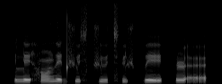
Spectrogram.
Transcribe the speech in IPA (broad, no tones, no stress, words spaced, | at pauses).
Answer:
lehɔ̃ðed ʃyst͡ʃʉt͡sʼyʃ pe | ɭæ̰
